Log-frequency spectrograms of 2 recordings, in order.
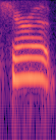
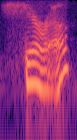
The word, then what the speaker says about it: Sherra: And Shara, for people that are listening, is spelled S-H-E-R-R-A, even though it's said Shara. You know, like the singer.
